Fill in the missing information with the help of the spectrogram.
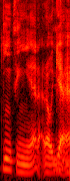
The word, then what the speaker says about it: quinceañera: So, you're going to Dallas in April, and I want to know about the origins of the quinceañera.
